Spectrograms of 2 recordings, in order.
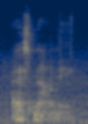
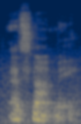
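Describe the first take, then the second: First: That's not me whispered, much softer. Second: Said in the usual way. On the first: Shown as a demonstration. Telling viewers about himself, a soft whisper. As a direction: breathe it as a voiceless whisper. Repeats line, second time whispered.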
